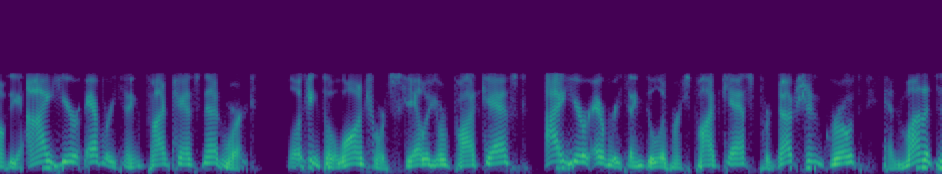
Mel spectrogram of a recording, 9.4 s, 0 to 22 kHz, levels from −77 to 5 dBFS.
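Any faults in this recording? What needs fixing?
The speech passes through a Codec 2 vocoder throughout. It sounds robotic and buzzy. The heavy damage fits a rate near 1.2 kbit/s. Only pitch, voicing, energy and envelope survive, rebuilt from sine waves. Nothing reaches above 3.8 kHz. Use a higher-rate waveform codec instead.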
